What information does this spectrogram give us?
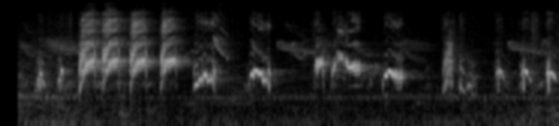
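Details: Red-whiskered bulbul song played to excite caged birds or as a decoy: quick bursts of bright chirps and liquid, rising and falling whistled notes in short jerky phrases, with no other sounds.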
